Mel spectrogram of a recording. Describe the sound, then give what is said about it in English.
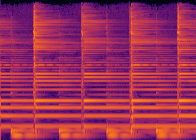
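Fingerpicked acoustic guitar in a banjo-style pattern: the index fingernail strikes the high D string, alternating with the thumb on the low G string. Eight evenly spaced plucked notes ring out clearly, each sustaining briefly before the next attack. “We're gonna hit the high D string with the top of our index finger nail, or middle, whichever's more comfortable, and alternate that against the thumb on that G string, the low G string. So it'll sound like this.”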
